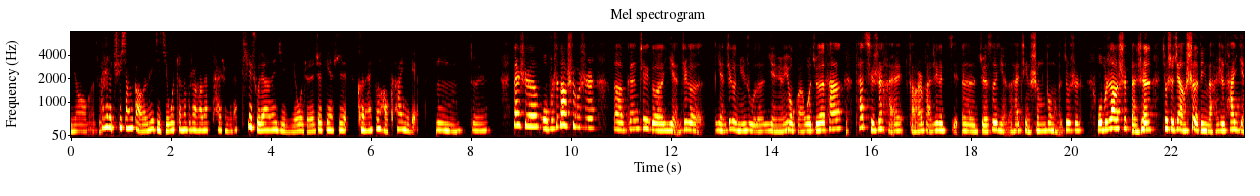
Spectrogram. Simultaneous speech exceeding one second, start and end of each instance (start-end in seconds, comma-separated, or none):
none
